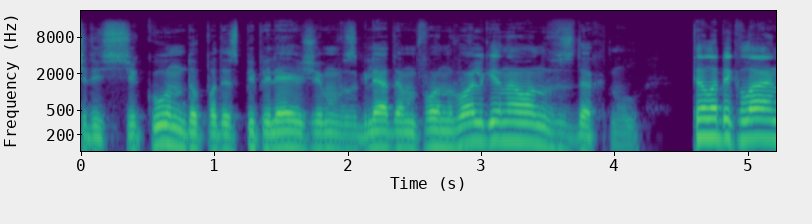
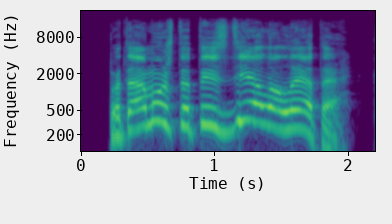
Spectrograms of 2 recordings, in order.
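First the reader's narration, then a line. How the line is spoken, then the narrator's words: Shout from crowd. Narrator (Russian): крикнул кто-то в толпе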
